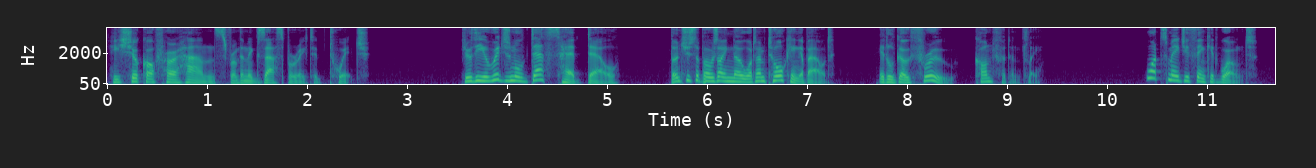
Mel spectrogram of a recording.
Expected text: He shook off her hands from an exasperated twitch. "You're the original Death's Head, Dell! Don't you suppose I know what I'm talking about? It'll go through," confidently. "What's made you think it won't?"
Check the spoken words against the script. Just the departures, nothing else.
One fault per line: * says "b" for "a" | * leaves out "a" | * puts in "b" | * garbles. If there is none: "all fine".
all fine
